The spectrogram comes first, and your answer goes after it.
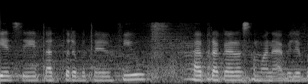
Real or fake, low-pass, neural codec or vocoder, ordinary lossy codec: fake; 7.2 kHz; codec, 16 kHz, 0.9 kbps, LongCat-Audio-Codec; none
